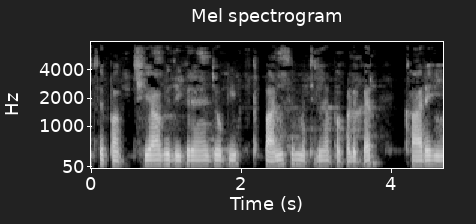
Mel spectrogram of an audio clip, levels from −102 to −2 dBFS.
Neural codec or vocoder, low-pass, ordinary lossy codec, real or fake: none; 7.2 kHz; MP3, 32 kbps; real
